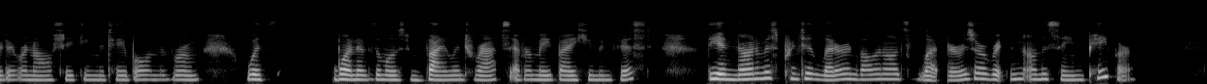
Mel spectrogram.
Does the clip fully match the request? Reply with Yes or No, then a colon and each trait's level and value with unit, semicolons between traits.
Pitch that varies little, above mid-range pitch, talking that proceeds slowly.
No: narrow, 2.1 semitones; high, 220 Hz; average, 170 wpm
